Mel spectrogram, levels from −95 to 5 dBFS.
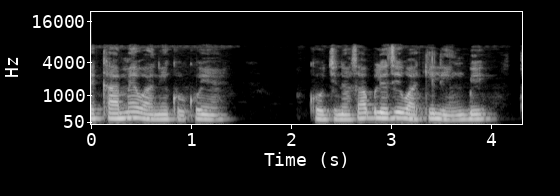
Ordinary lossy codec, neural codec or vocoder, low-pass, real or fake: none; none; none; real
